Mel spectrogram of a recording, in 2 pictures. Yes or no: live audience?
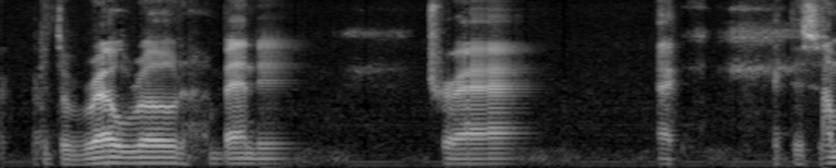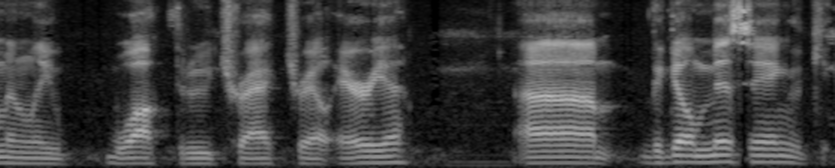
no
